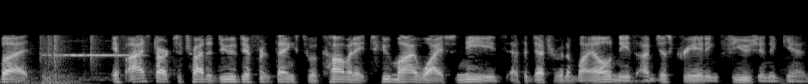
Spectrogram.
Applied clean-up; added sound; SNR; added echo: classical method Wiener filter.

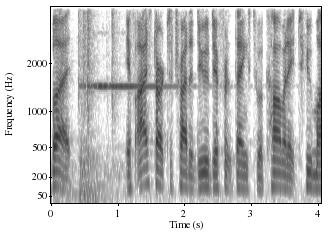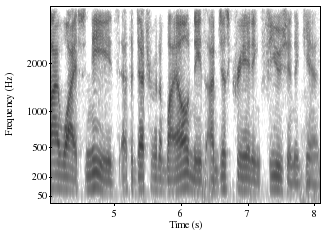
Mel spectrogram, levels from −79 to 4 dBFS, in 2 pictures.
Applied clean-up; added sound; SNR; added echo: none; Doorbell; 13 dB; none.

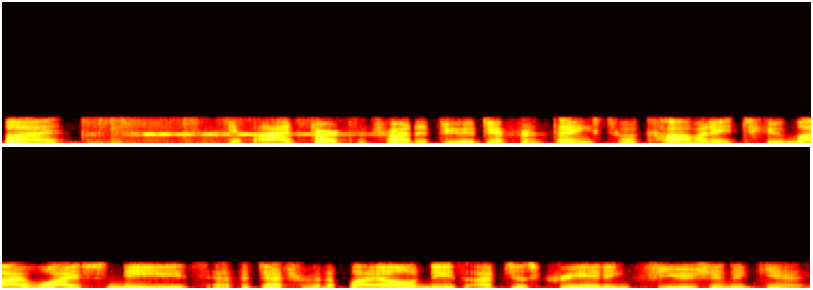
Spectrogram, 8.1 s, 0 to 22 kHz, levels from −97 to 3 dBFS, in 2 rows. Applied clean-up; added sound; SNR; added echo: neural diffusion model UNIVERSE++.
